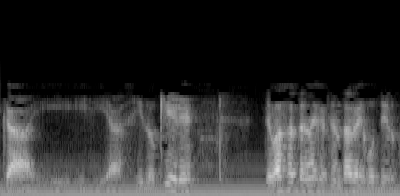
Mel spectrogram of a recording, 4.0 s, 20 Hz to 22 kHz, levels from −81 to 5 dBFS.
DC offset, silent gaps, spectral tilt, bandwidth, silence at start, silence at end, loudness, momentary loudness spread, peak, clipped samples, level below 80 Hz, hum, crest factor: under 0.1%; none; -10.5 dB/octave; 4 kHz; 0 s; 0 s; -22 LUFS; 14 LU; -2 dBFS; under 0.1%; -32 dBFS; none; 20 dB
